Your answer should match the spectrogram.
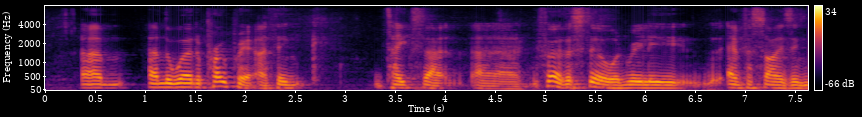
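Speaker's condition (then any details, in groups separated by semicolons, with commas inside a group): No condition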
